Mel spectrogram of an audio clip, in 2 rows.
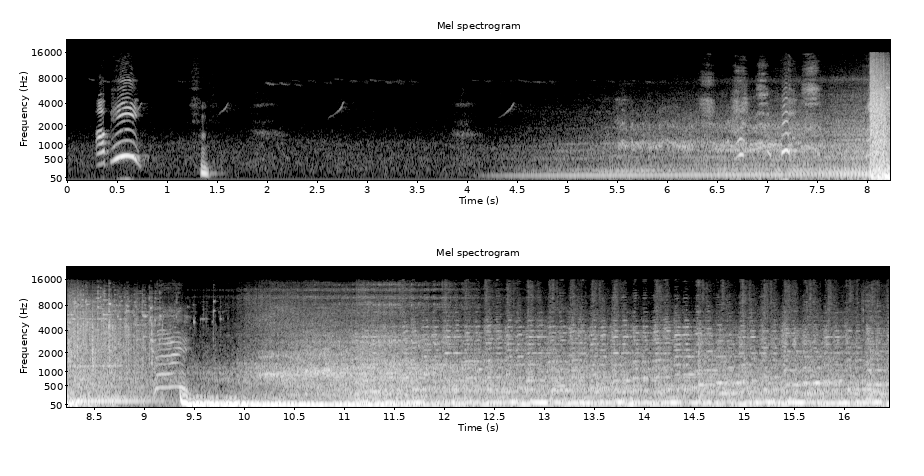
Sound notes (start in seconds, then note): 1.4 vehicle arriving; 6.1 tyres screeching; 8.0 thuds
